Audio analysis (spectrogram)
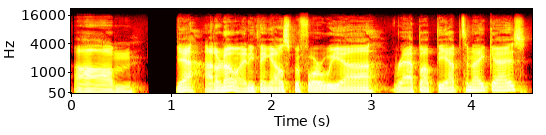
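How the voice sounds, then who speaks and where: A man's voice: mid-range voice, moderate pace, pushed and bright, clean tone. An American man hosting a casual podcast chat in an informal, slangy way. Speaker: podcast host. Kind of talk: casual group chat about games and sports.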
